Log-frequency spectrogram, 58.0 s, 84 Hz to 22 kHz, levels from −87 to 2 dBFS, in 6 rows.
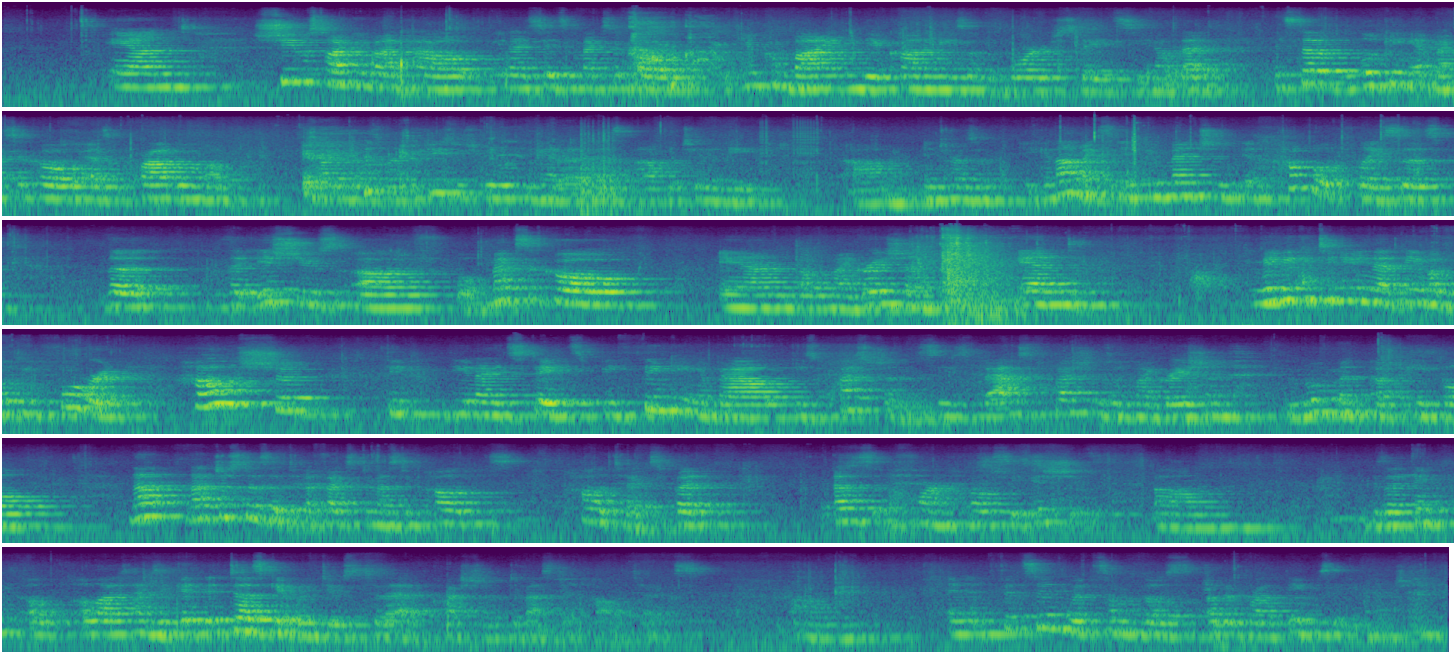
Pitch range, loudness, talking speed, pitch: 205-245 Hz, -20 LUFS, 150 wpm, 220 Hz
